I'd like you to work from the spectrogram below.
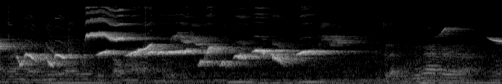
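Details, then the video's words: Energetic Common iora song: quick chains of clear whistled notes stepping up and down, some sliding upward, with brief high sharp notes, then a softer pause before one more high whistle. "larwo Gacor"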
